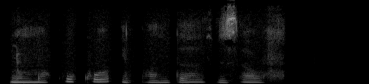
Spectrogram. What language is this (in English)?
Kinyarwanda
